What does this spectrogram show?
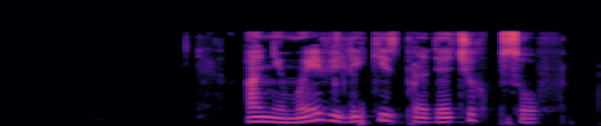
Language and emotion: Russian, neutral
